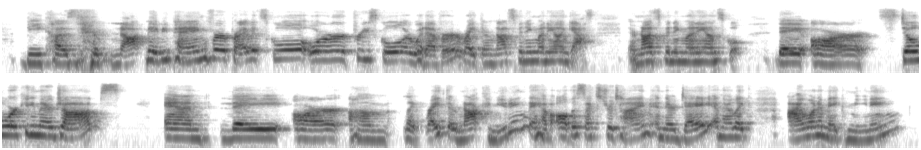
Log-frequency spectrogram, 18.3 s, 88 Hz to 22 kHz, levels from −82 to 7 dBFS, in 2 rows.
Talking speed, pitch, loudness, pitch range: 185 wpm, 220 Hz, -23 LUFS, 195-250 Hz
